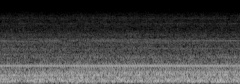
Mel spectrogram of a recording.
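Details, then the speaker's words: Garage A/C unit's first startup after winter, running a while with about a 20-degree outside/inside split. Steady fan rush and constant mid-pitched compressor hum, no rattles, cycling or squeal. It is running normally. "here's what it sounds like after it's been on for a while"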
